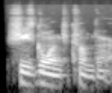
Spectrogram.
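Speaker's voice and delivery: forced through clenched teeth. A game narrator voices a character who just snapped an arrow: through gritted teeth. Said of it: "through gritted teeth".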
